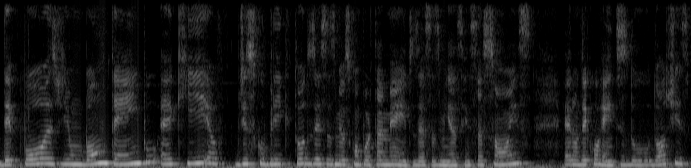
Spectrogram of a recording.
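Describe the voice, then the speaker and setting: A woman's fairly high voice with ordinary pitch variation at a fairly slow pace, with audible room echo. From Brazil, Santa Catarina (Imbituba). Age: 40s. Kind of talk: podcast interview.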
